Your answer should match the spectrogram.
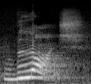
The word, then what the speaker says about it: blanche: For feminine it is B-L-A-N-C-H-E. Okay, and the pronunciation will be blanche.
